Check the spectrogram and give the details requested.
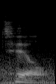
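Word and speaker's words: Thgil: your name light fit my name is till it's spelled what g-i-l but it's pronounced till we got neal he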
